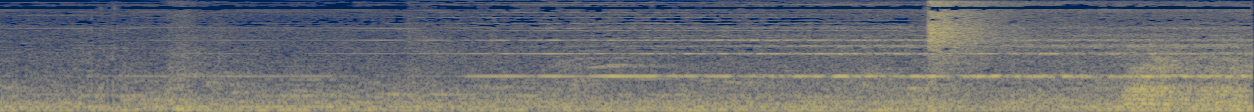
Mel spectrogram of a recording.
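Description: A BART Fleet of the Future subway train pulls out of the station: a low steady rumble of the train, with a steady whine coming in about two seconds in. A sudden hiss starts near the end, and the train grows louder as it gathers speed.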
